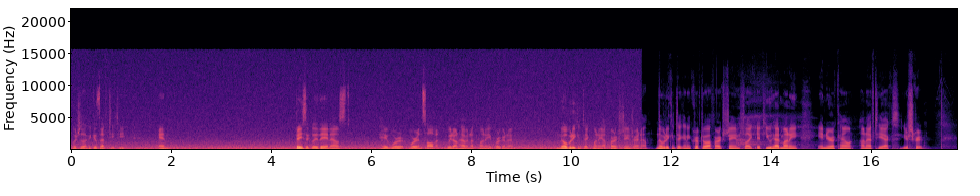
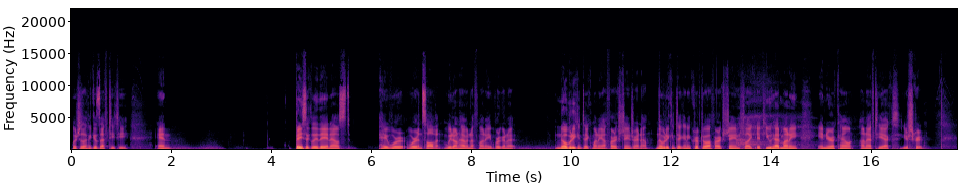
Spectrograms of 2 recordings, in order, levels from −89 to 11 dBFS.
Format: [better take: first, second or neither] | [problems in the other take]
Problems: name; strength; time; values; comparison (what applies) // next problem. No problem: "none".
second | hiss; loud; until 11 s; 9 dB below the speech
